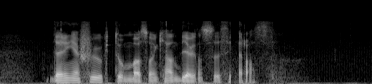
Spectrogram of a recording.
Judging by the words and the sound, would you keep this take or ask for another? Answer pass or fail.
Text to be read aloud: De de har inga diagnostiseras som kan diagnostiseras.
fail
